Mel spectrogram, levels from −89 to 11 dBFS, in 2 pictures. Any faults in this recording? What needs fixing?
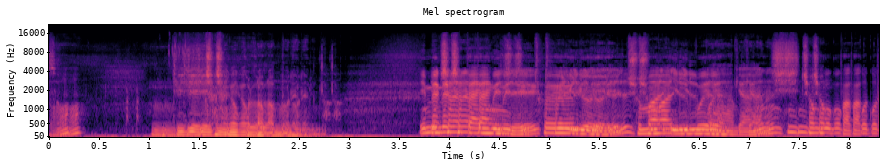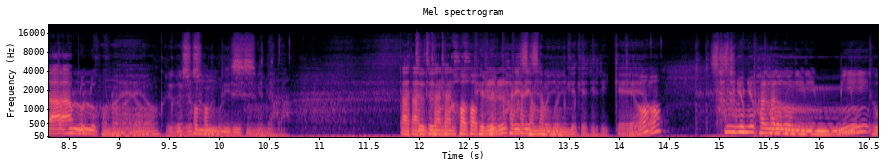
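A doubled audio track runs through the whole speech clip. A second copy trails by about a tenth of a second, at roughly equal level. It likely comes from the signal being captured twice. Route each source through a single capture path and monitor for duplicate inputs.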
